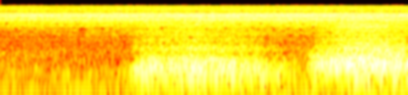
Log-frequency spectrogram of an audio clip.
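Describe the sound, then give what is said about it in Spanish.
An astronaut breathes inside a spacesuit helmet. Two slow, hollow, breathy swells rise and fade over a constant thin high hiss, with no voices. “Se escucha su respiración dentro de la escafandra.”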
